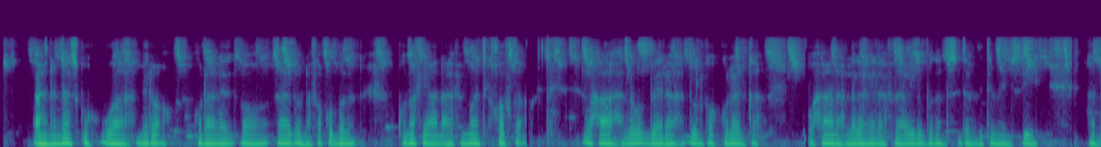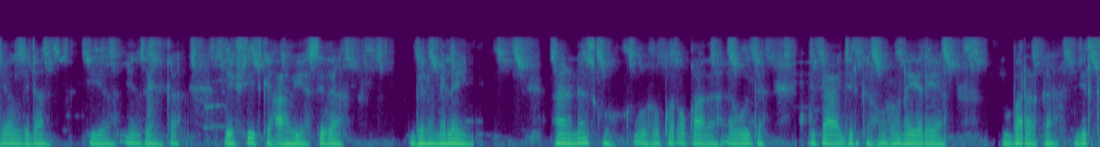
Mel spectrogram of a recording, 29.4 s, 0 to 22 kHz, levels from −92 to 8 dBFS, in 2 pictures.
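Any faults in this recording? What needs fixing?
Lost AMR speech frames occur at 7.01–7.07 s, 10.73–10.82 s (just before "laga helaa"), 14.29–14.35 s, 20.99–21.05 s, and 27.93–28.00 s. At each, the decoder rejected corrupted frames and filled the gap by repeating the last good pitch and vocal-tract parameters at shrinking gain. The single-frame drops at 14.29 and 20.99 s are brief dips or warbles of about 20 ms. The 40 ms gaps at 7.01 and 10.73 s drop to near silence within the two frames. The 60 ms run at 27.93 s drops to near silence before the audio returns weak or rough for a moment. The wideband coding itself sounds clear with only light coding damage, consistent with a 12.65 kbit/s mode. To prevent these dropouts, improve radio link quality or strengthen channel error protection.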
